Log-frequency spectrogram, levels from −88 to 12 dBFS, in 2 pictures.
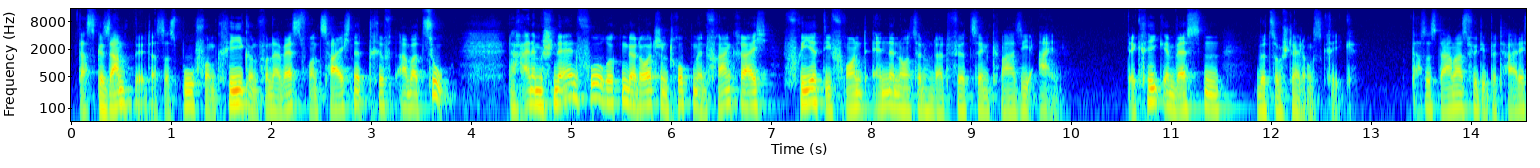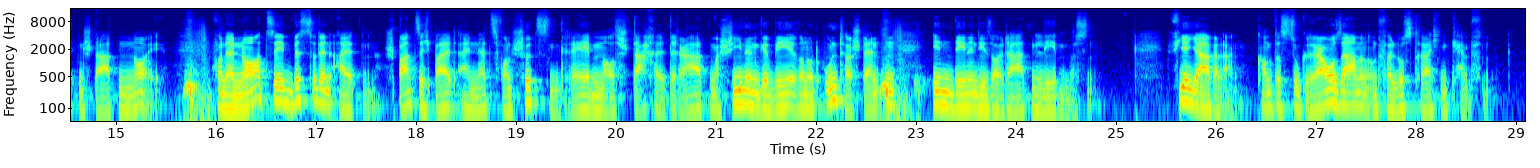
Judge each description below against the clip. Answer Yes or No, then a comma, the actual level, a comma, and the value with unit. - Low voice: Yes, low, 100 Hz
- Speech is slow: No, average, 165 wpm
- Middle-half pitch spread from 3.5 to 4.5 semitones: Yes, average, 4.1 semitones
